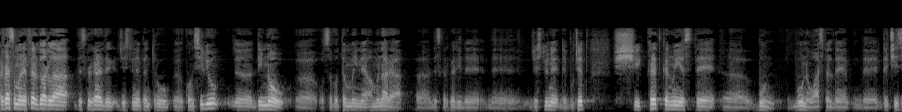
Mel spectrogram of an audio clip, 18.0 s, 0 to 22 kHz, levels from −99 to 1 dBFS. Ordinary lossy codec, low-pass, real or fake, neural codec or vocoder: none; none; real; none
